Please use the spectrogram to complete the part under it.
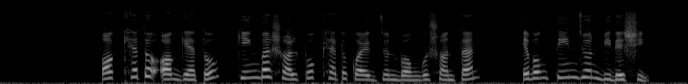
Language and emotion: Bengali, neutral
